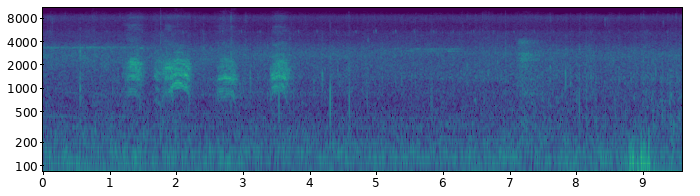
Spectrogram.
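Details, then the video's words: Crows cawing while feeding in the rain, with pigeons also present: four harsh, rasping caws in quick succession early on, then a single fainter caw later, over a steady hiss of falling rain. "crows and pigeons are making noise while eating in the rain"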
